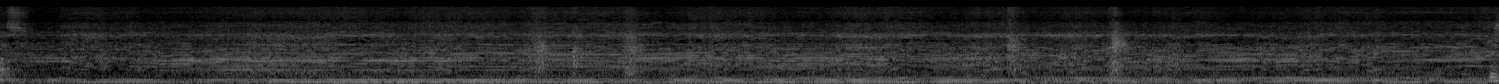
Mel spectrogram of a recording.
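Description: Electric hair clippers running with a steady low hum while taking bulk out of a man's hair, with a few faint clicks.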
